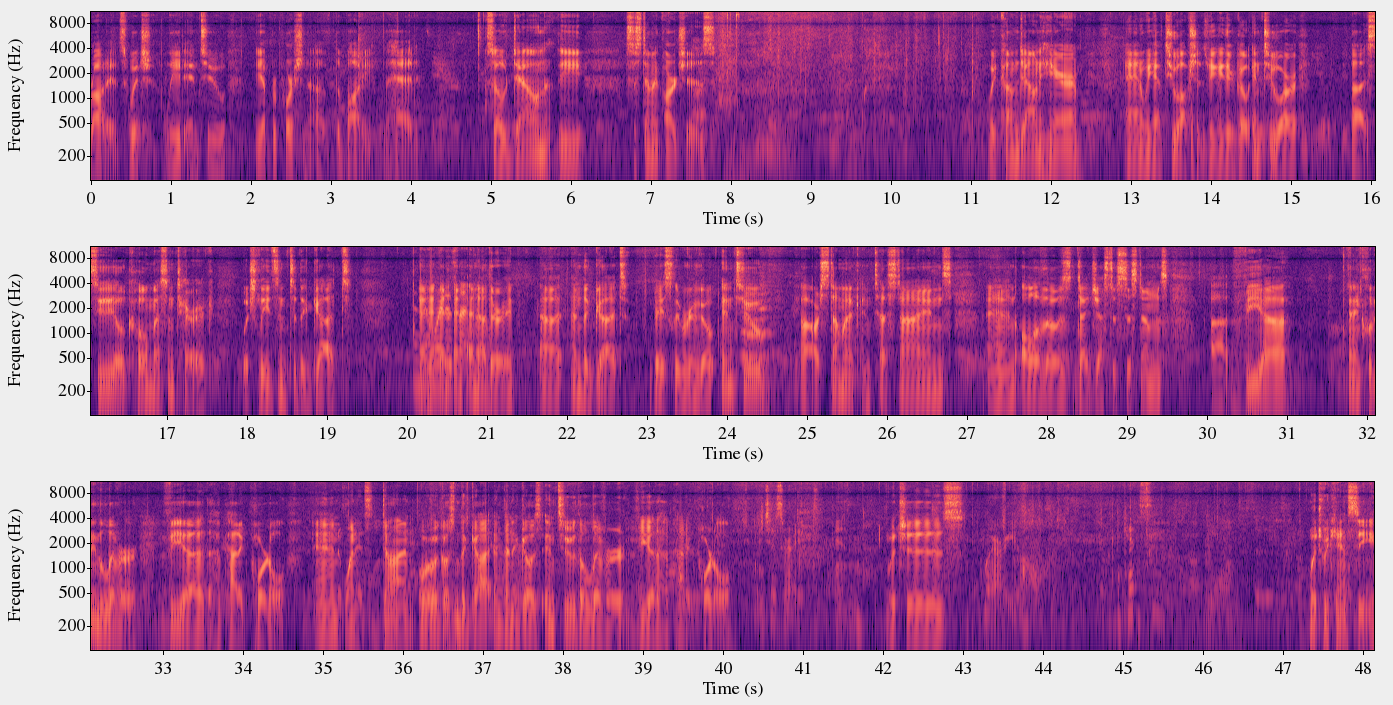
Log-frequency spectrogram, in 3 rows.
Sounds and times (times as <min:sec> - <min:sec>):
Speech: 0:00.0 - 0:10.2, 0:10.8 - 0:19.4, 0:20.1 - 0:40.8.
